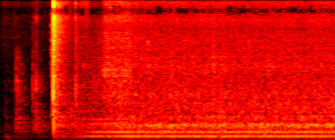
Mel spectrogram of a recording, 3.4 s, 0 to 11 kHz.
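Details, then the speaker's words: Hoover Ecologic D6722 tumble dryer dated September 1991, tested after being dismantled and de-fluffed: after a quiet start it spins up to a smooth, even low hum with steady drum rumble, heating normally and smoother than the owner's own dryer. "nothing wrong with that sounds a heck of a lot smoother than my original one"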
